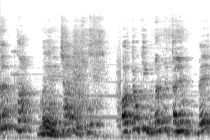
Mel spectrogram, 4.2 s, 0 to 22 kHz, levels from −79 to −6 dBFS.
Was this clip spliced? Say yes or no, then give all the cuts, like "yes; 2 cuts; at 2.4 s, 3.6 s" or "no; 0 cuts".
yes; 1 cut; at 2.2 s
